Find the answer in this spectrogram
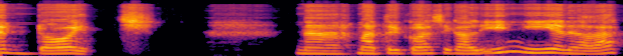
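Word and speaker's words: Deutsch: Jerman itu adalah duit atau the UTS Yi bacanya duit nah matrikulasi kali ini adalah Kenapa bahasa Jerman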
